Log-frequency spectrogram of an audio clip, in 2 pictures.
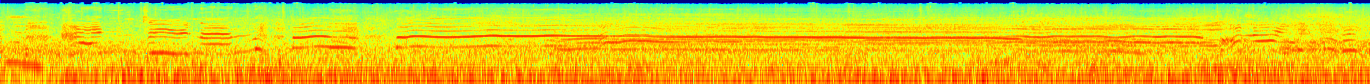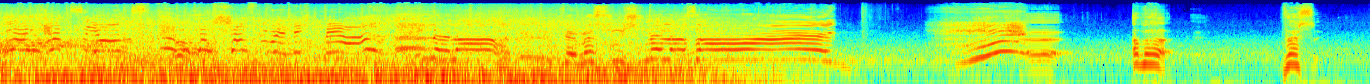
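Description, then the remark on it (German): A sandstorm in the Magic Max World roars as a dense, steady rush of wind with high whistling tones, then suddenly stops, leaving near silence broken by a few short bursts. “Der Sandsturm hat ganz plötzlich aufgehört.”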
